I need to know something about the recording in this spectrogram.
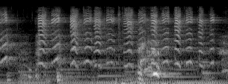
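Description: Repeated short, high squeaks from plush octopus dog toys being shaken and grabbed at.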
